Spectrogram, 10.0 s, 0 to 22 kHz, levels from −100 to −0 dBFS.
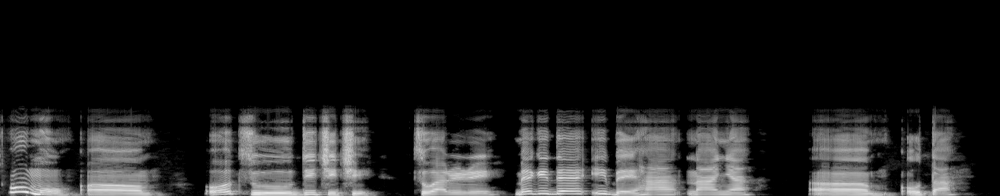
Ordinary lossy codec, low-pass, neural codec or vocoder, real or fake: none; 9.9 kHz; none; real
